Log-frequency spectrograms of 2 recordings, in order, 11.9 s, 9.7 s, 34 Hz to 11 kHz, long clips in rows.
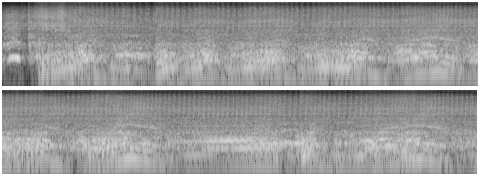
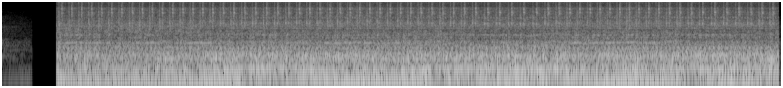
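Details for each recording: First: Mk1 Ford Fiesta with Zetec conversion, after setting valve clearances with new shims: engine fires and revs smoothly with a faint light tick underneath; much quieter than before, tick thought to come from the injectors. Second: MK1 Ford Fiesta with Zetec engine conversion: steady idle with a light fast tick about three to four per second, owner suspects valve clearances (under camshaft, above valves), to be measured and adjusted if needed.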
